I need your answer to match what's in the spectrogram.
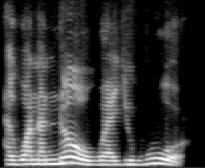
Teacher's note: We stress here in know and were.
